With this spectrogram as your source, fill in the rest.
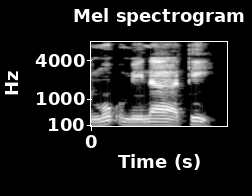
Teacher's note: হামজাটাকে right দিব কিন্তু কলকলা হবে না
